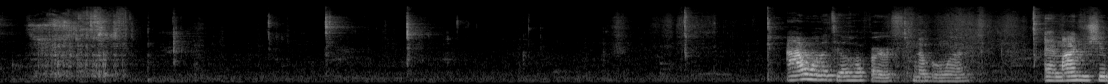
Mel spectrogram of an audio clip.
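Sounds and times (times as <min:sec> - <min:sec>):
person chewing with wet smacks: 0:00.5 - 0:06.1.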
